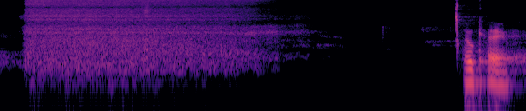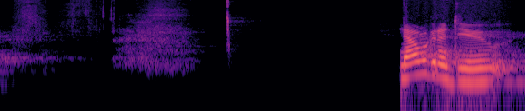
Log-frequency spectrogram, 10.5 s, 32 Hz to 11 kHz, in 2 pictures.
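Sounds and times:
alternate nostril breathing, inhale and exhale: 0:00.1 - 0:03.5, 0:05.4 - 0:07.4
speech: 0:04.6 - 0:05.6, 0:09.3 - 0:10.4.

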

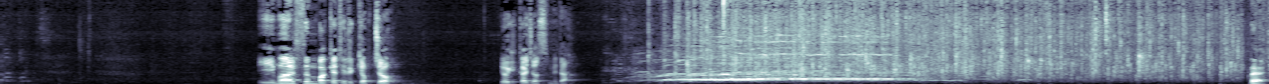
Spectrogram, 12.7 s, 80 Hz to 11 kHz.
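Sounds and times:
speech: 0:02.6 - 0:04.1, 0:05.0 - 0:05.8, 0:12.5 - 0:12.6
people whooping: 0:06.1 - 0:11.0
audience clapping: 0:06.3 - 0:12.6.

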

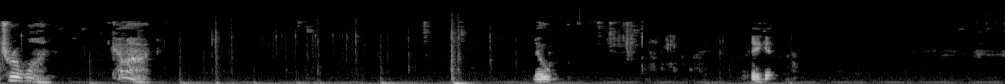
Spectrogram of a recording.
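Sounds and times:
typing on a computer keyboard: 0:00.0 - 0:05.3
speech: 0:00.1 - 0:01.6, 0:05.3 - 0:05.6, 0:07.5 - 0:07.8.

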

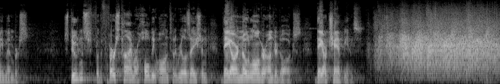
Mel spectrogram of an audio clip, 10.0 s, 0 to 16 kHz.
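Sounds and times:
speech: 0:00.0 - 0:00.6, 0:01.3 - 0:07.8
council members applauding: 0:07.3 - 0:09.9.

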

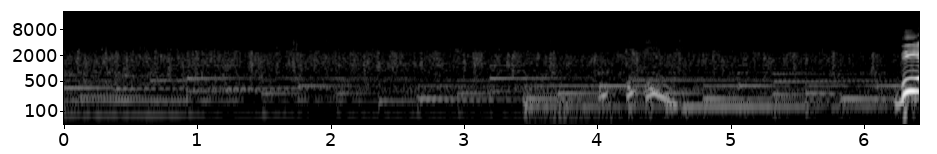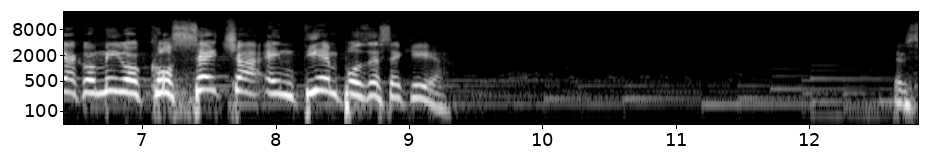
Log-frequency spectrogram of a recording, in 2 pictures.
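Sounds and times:
crowd clapping: 0:00.0 - 0:07.5
speech: 0:06.3 - 0:09.4, 0:12.6 - 0:12.8.

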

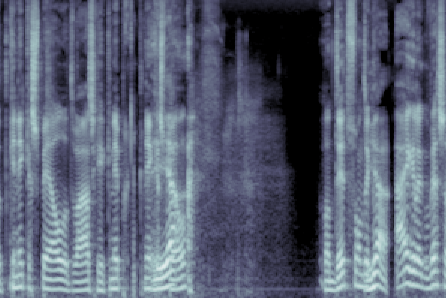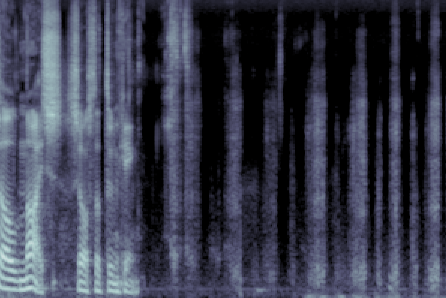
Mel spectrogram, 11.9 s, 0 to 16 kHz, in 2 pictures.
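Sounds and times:
speech: 0:00.0 - 0:02.9, 0:04.3 - 0:08.4
crisp food being chewed: 0:08.2 - 0:11.9.

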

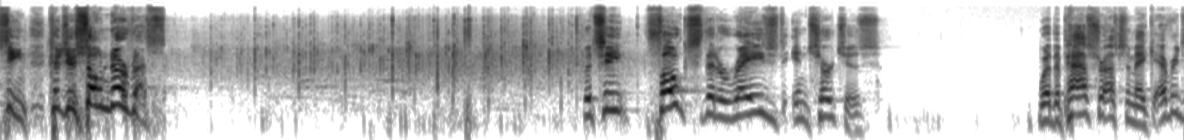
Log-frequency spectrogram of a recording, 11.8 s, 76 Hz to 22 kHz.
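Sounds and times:
speech: 0:00.0 - 0:01.7, 0:05.8 - 0:08.8, 0:10.4 - 0:11.8
crowd of many hands clapping: 0:00.0 - 0:06.6
sharper individual claps: 0:01.7 - 0:06.5.

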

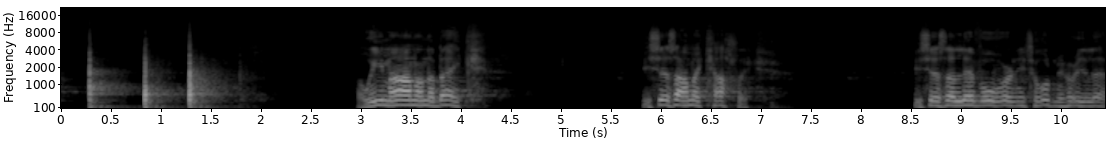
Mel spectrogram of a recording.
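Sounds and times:
firm knocking on a door: 0:00.3 - 0:01.8
speech: 0:03.0 - 0:04.3, 0:05.8 - 0:07.1, 0:08.5 - 0:10.4.

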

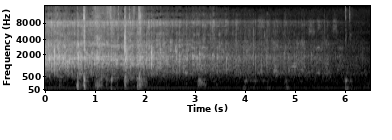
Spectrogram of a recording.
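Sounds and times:
water pouring into a glass: 0:00.1 - 0:03.5.

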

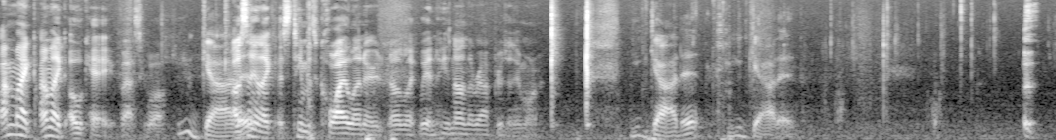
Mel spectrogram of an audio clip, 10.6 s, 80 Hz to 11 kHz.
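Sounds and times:
speech: 0:00.0 - 0:08.1
quiet room noise: 0:00.0 - 0:10.5
short burp: 0:10.2 - 0:10.5.

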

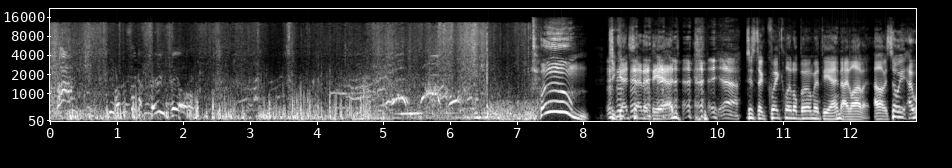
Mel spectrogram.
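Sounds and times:
rushing wind: 0:00.0 - 0:07.4
motorboat engine roaring as it zooms toward a dock: 0:02.3 - 0:07.3
laughter: 0:08.4 - 0:10.4
speech: 0:08.4 - 0:12.9.

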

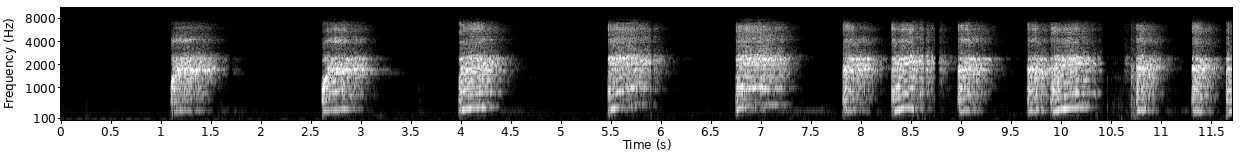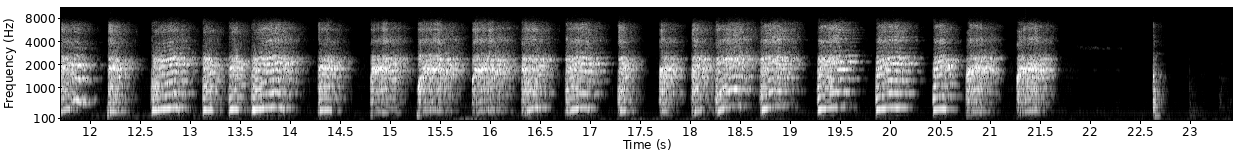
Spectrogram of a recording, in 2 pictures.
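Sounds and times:
duck call blown in quacks from low to high: 0:01.1 - 0:01.8, 0:02.6 - 0:03.3, 0:04.0 - 0:04.6, 0:05.5 - 0:06.2, 0:06.8 - 0:21.8.

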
